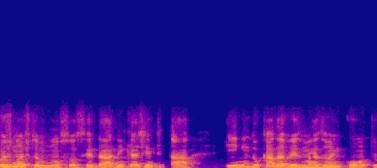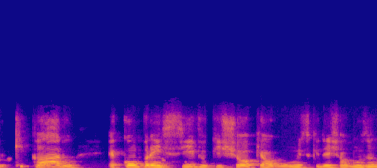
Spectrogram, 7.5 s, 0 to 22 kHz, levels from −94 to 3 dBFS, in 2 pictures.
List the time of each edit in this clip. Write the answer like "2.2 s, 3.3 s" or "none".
none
